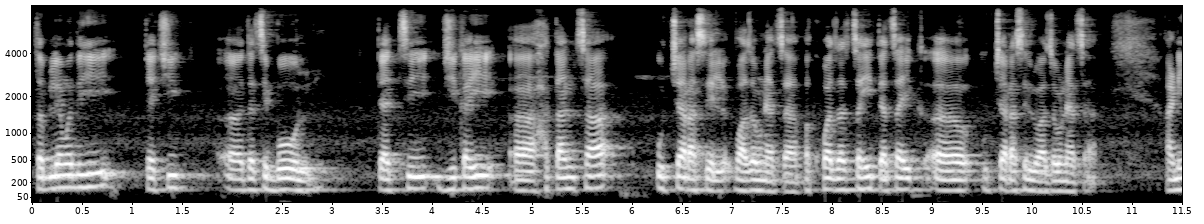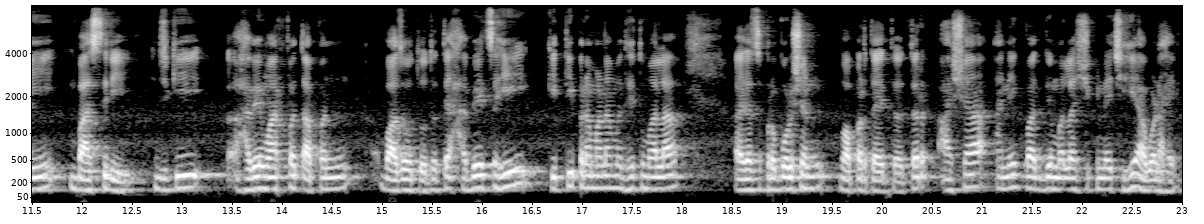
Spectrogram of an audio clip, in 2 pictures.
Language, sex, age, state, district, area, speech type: Marathi, male, 18-30, Maharashtra, Pune, urban, spontaneous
